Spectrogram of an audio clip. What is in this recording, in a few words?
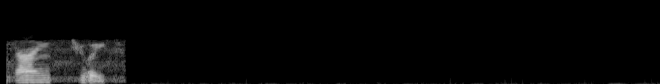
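Sheriff Lake Patrol, scanner audio trunk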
